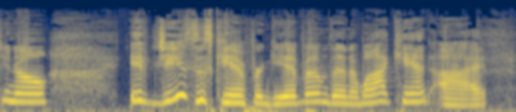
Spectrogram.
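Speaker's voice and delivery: slow, put-on Southern Illinois old lady voice. Retelling what a little old lady said, in a Southern Illinois old-lady accent. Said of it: "I shouldn't have done that accent".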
